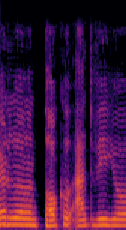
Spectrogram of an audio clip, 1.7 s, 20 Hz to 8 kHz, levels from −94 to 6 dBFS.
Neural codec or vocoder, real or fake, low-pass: codec, 16 kHz, 0.4 kbps, LongCat-Audio-Codec; fake; 7.2 kHz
